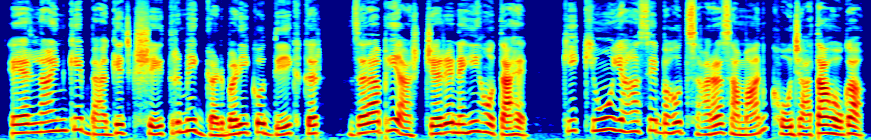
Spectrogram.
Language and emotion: Hindi, disgusted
